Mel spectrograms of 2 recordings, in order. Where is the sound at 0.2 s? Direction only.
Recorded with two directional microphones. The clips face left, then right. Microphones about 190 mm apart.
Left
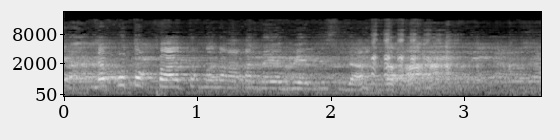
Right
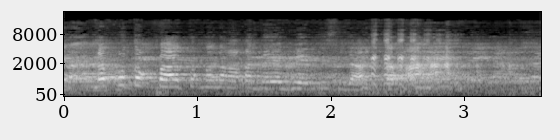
10° left (ahead or behind).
